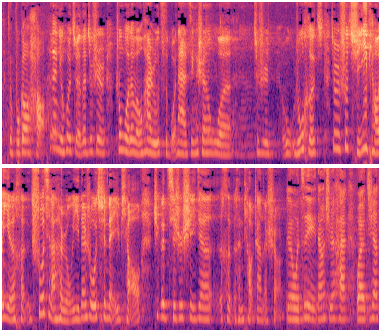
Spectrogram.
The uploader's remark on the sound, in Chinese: 在北京一间非常有设计感、清新明快的「PIN 3口咖啡」顺利起飞！也和现场 30 位可爱的听友一起。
